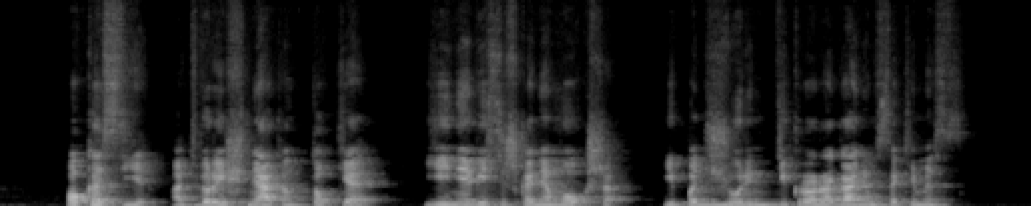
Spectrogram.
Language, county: Lithuanian, Panevėžys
